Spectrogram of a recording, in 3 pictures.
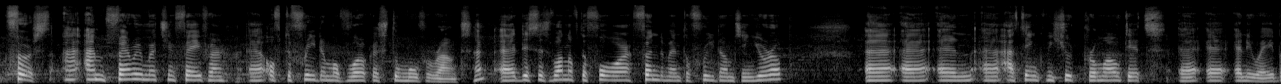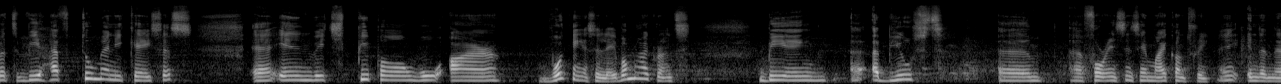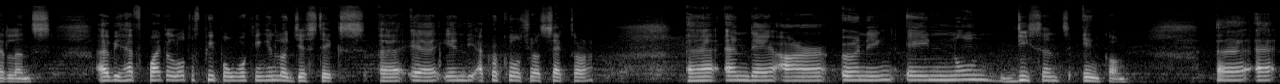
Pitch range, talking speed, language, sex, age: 180-210 Hz, 150 wpm, English, male, 60-79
